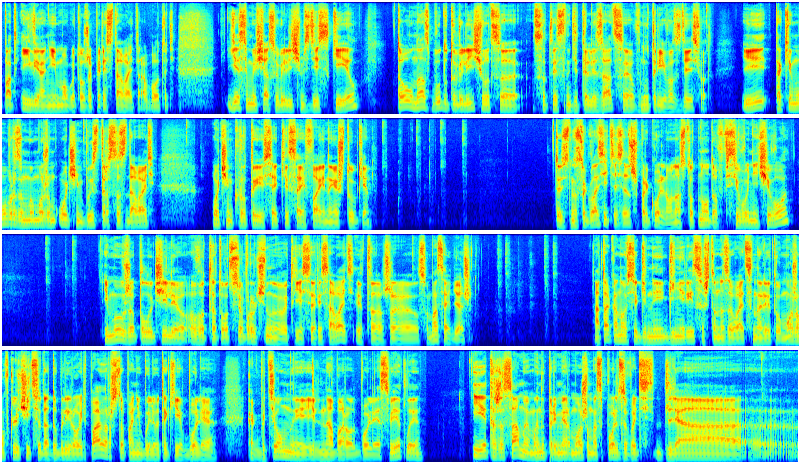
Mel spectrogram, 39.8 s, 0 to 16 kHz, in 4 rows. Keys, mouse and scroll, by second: 2.5 click, 8.6 middle click, 9.5-9.9 scroll up 3, 10.1 scroll down 1, 10.7 middle click, 11.5-12.0 scroll up 2, 12.0 shift+middle click, 12.9 scroll up 2, 13.4-14.2 scroll down 7, 14.5 shift+middle click, 15.2 middle click, 15.7-16.2 scroll up 2, 16.2-16.5 scroll down 3, 16.6 scroll up 1, 17.2 shift+middle click, 17.7-18.8 scroll down 11, 18.5 middle click, 19.6-20.2 scroll up 1, 20.2 scroll up 2, 20.2 shift+middle click, 20.9 middle click, 21.3 scroll up 1, 21.5-22.6 scroll down 3, 23.9-24.6 scroll up 6, 24.8 middle click, 25.9 click, 26.2 shift+d, 32.3 scroll up 2, 32.6-33.3 scroll down 1, 33.3 click, 33.3-33.7 scroll down 1, 34.2 scroll down 3, 34.4 scroll up 2, 34.6 shift+middle click, 34.9 middle click, 35.6 middle click, 38.8-39.5 scroll up 2, 39.2 middle click.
